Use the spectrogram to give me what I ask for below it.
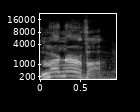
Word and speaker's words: Minerva: Like when Minerva, can I pronounce her name right? It's Minerva.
